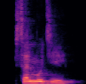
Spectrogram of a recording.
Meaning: 1. to chant, intone (especially a psalm) 2. to drone
- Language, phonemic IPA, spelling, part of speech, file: French, /psal.mɔ.dje/, psalmodier, verb, LL-Q150 (fra)-psalmodier.wav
